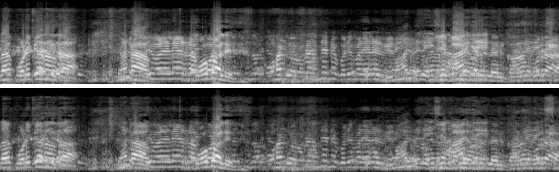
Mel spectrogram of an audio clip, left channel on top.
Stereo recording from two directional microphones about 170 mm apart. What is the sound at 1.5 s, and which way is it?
Speech, 50° right (ahead or behind).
